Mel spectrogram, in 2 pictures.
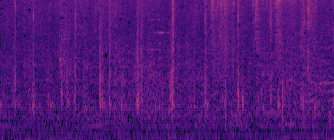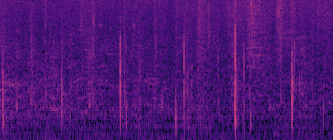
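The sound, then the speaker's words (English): Horse hooves clip-clop as a horse-drawn carriage crosses a street. A steady, busy clatter of hoof strikes runs throughout, with several sharper, louder knocks toward the end. “but I did see a carriage crossing the street”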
